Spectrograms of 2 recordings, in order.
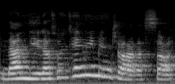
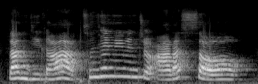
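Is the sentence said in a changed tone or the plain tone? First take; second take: plain tone; changed tone. First: The sentence is said in its plain tone. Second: The sentence is said in a changed tone. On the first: The speaker thought so, but no longer does. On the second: The speaker already knew it was a fact.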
